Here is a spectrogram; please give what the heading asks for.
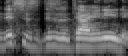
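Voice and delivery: ordinary talk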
